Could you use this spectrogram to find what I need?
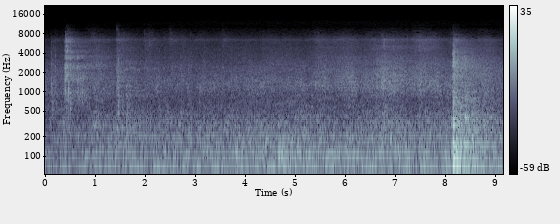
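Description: Skate blades scrape across ice in a large echoing rink.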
